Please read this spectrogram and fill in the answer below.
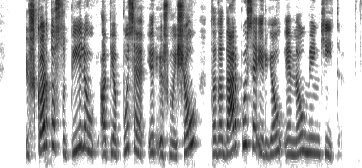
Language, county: Lithuanian, Vilnius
